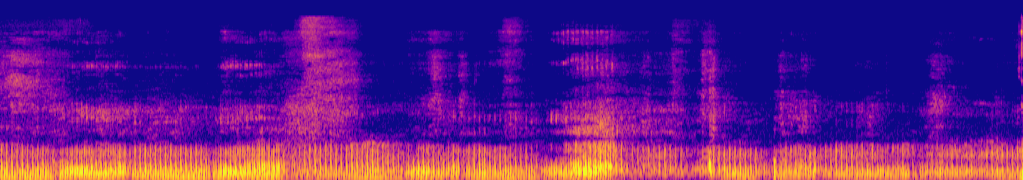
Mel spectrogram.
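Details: Kitten, a female pet, purring steadily while being petted and relaxing; low continuous rumble pulsing through the whole stretch, with brief soft handling noises.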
